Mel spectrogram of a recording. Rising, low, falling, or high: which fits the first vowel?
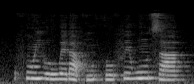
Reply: high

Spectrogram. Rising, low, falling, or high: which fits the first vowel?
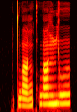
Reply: rising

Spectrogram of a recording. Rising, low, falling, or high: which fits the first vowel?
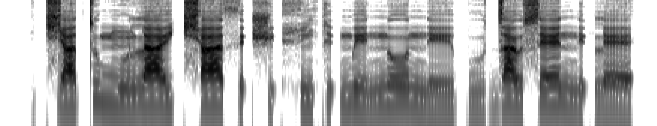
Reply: low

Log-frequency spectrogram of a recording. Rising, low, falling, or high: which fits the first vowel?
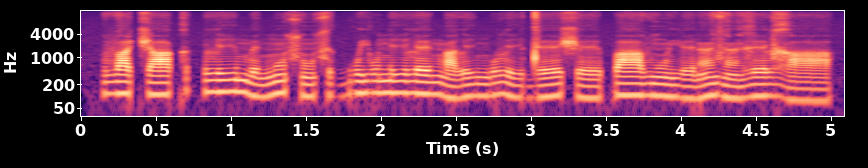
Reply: high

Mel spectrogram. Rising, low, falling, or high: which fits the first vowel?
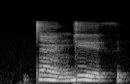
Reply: falling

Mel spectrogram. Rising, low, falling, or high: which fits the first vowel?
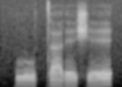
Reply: low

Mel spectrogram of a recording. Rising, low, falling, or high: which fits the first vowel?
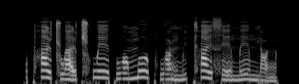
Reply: falling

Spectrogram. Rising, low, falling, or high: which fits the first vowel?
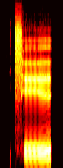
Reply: rising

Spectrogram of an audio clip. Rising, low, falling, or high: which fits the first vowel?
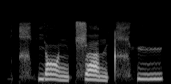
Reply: falling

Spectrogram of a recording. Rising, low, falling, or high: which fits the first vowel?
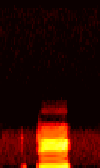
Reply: rising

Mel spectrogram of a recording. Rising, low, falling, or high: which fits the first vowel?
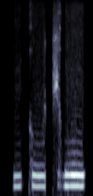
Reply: low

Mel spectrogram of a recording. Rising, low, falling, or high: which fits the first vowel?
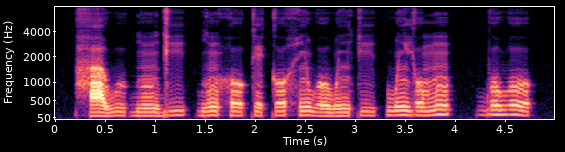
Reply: low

